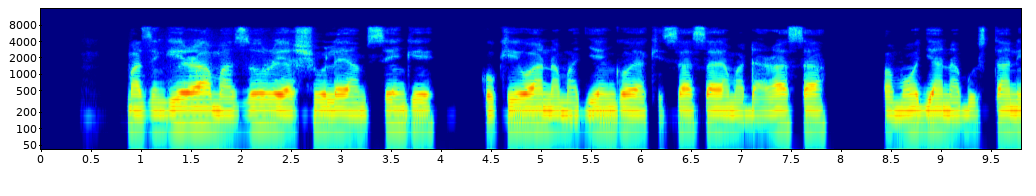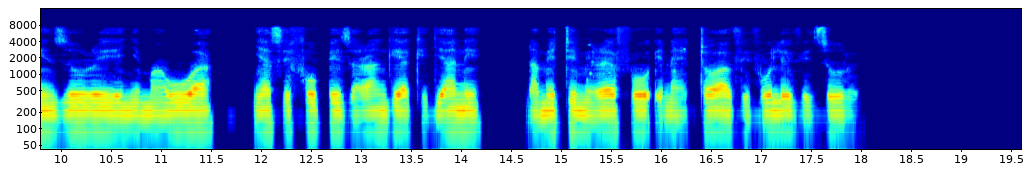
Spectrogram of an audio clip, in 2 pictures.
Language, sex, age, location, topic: Swahili, male, 25-35, Dar es Salaam, education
